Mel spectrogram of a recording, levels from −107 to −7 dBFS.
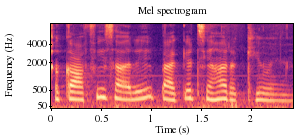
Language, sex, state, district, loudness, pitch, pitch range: Hindi, female, Uttar Pradesh, Gorakhpur, -17 LUFS, 220 Hz, 205-240 Hz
